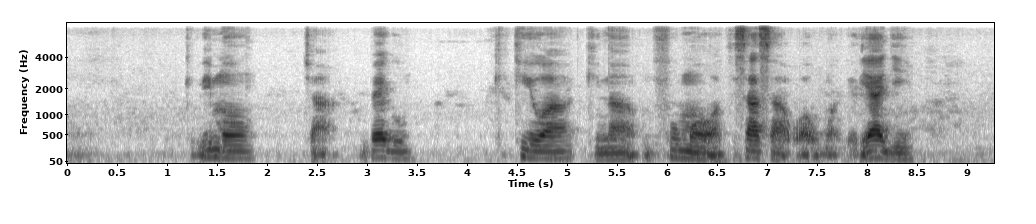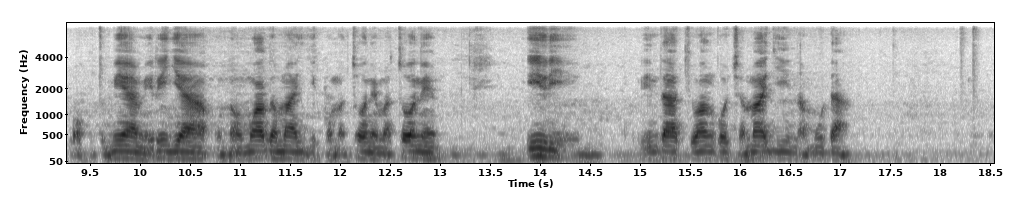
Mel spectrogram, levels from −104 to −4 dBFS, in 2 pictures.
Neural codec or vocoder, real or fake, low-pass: vocoder, 24 kHz, 100 mel bands, Vocos; fake; 7.2 kHz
